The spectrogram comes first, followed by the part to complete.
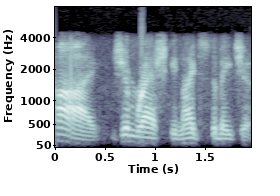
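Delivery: put-on plain Midwestern American English accent, low pitch. Retelling how he introduced himself after the cut, in Jim Raschke's soft-spoken Midwestern accent. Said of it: "in this very soft-spoken English Midwestern accent says".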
